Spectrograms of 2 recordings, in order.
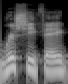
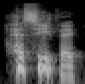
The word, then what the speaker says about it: Recife: Up here is pretty much urban northeast Brazil, and it's centered around, it's spelled Recife, but it's Recife.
